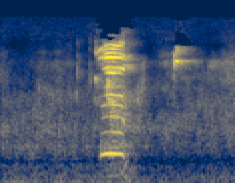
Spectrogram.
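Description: A baby monkey gives a short, high squeal close by.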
